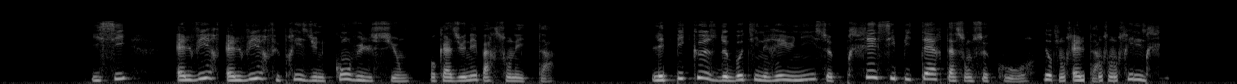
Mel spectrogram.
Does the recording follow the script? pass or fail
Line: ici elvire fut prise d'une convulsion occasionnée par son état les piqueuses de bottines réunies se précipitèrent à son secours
fail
